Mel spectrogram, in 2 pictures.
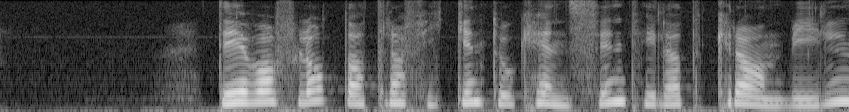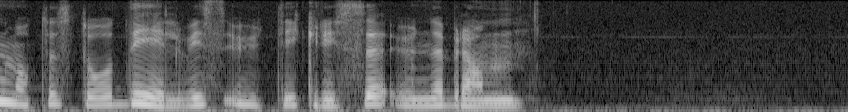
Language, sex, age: Norwegian, female, 46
